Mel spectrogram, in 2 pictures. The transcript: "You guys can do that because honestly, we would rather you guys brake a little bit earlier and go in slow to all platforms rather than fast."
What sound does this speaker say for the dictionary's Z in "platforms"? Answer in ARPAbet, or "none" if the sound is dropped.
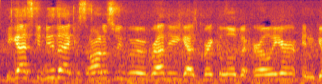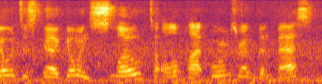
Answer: Z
